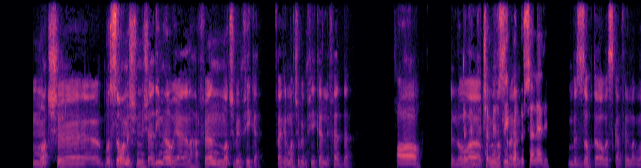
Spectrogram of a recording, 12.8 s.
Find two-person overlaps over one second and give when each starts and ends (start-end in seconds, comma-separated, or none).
9.2-10.5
